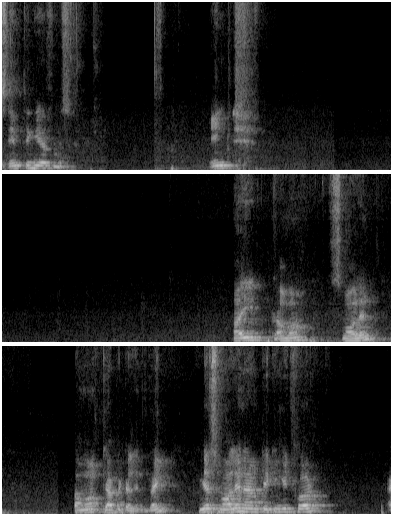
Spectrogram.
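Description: A man explains calmly, heard through an online call microphone.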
